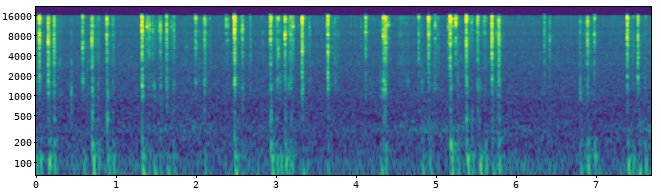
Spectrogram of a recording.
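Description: Both hands type with their fingertips on the plastic keycaps of an aluminium-bodied laptop keyboard. The result is a steady run of quick, dry key clicks with bright tops and soft low thumps, each dying away almost at once, with brief pauses between bursts.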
